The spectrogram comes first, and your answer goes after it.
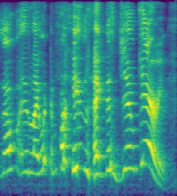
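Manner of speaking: high, small mock-stunned voice; tripping, baffled. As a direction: imitate disbelief in a high squeak. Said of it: "he was tripping like".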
